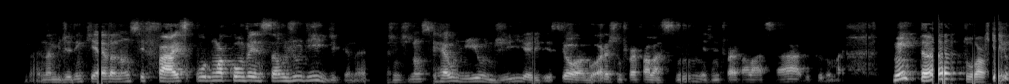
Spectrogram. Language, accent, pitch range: Portuguese, Brazilian, 135-205 Hz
